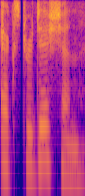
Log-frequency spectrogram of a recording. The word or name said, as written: extradition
